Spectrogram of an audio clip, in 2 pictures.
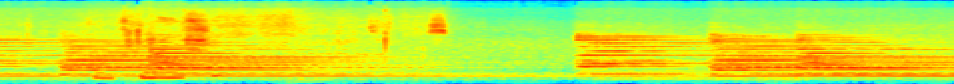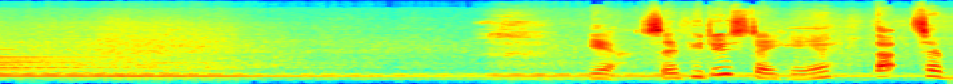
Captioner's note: church Bells ring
